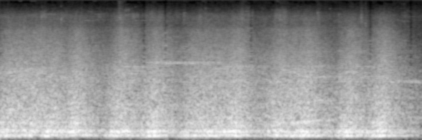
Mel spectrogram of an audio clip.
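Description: Marching drums beating a dense, rapid, steady march rhythm.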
